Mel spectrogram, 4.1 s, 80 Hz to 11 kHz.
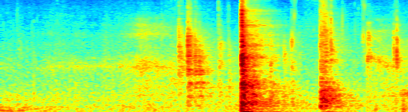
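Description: Trunk lid of a 1971 Chevrolet Chevelle SS being unlatched and lifted open: a few short clunks and clicks, the loudest about two and a half seconds in.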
